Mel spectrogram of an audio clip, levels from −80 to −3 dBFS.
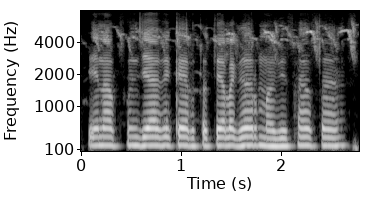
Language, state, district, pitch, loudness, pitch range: Bhili, Maharashtra, Dhule, 175 Hz, -18 LUFS, 170-180 Hz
